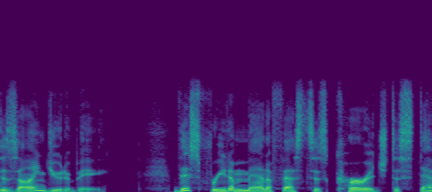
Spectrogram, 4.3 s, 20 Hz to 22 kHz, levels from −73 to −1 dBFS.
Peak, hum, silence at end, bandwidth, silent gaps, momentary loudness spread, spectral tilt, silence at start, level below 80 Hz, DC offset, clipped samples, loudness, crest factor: -6 dBFS; none; 0 s; 13.5 kHz; none; 11 LU; -4.5 dB/octave; 0 s; -56 dBFS; under 0.1%; under 0.1%; -22 LUFS; 16 dB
